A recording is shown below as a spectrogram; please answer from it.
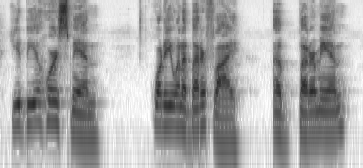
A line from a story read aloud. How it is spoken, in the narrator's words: she said in a tinkling voice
